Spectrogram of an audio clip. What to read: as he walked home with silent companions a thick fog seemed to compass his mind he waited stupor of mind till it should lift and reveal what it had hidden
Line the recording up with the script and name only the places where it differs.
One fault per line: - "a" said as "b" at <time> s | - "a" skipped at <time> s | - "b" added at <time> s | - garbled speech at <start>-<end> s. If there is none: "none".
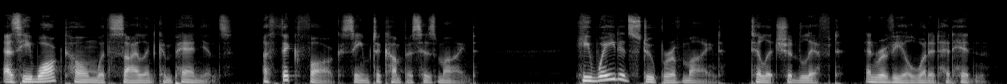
none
